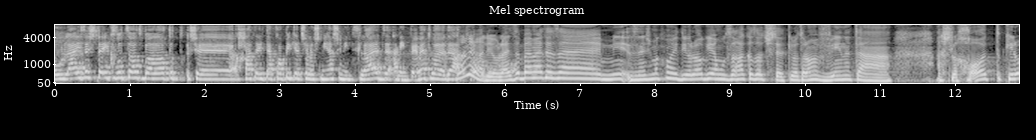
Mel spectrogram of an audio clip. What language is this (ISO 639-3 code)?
heb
